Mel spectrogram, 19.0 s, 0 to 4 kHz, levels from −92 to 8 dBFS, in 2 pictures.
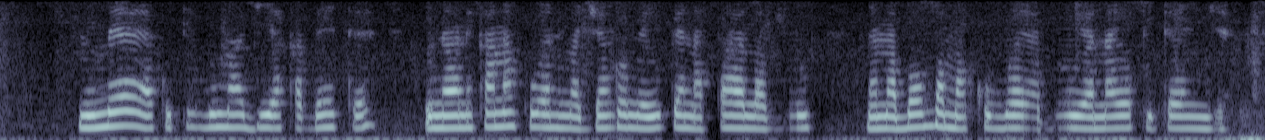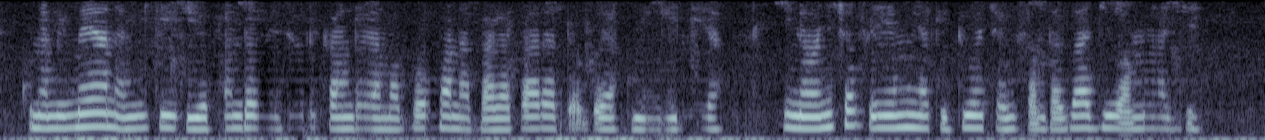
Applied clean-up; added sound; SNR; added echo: neural separator model SepFormer WHAM!.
